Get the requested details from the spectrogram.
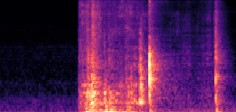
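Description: A cardboard tube scrapes as it slides out of a cardboard box.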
